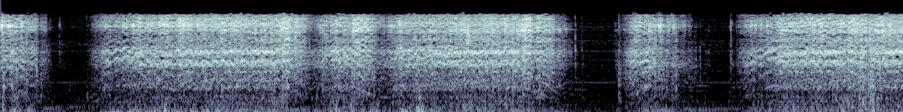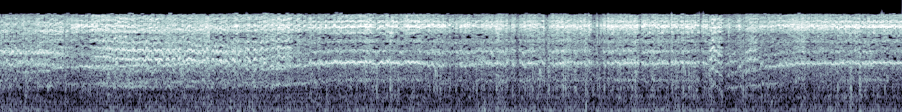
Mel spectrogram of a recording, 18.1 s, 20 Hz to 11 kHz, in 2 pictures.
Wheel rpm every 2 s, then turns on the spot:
70, 90, 70, 60, 190, 190, 220, 230, 220.
none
